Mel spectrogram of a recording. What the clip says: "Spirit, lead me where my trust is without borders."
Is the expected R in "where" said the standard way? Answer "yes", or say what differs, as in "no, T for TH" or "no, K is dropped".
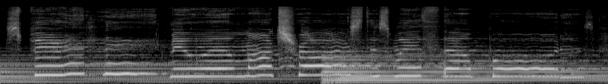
no, L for R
